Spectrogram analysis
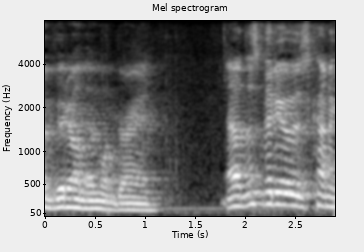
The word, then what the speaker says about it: Garand: This rifle was made by a man by the name of John Garand. That's the way you pronounce his name, and you'll sometimes hear people call it that, the M1 Garand.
